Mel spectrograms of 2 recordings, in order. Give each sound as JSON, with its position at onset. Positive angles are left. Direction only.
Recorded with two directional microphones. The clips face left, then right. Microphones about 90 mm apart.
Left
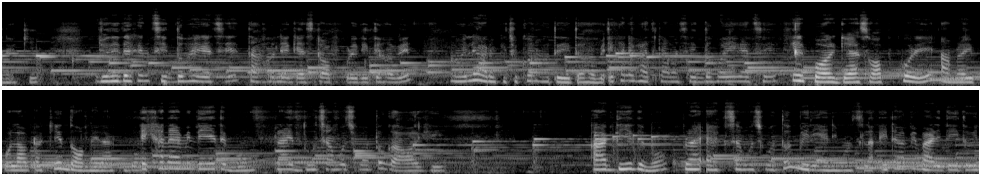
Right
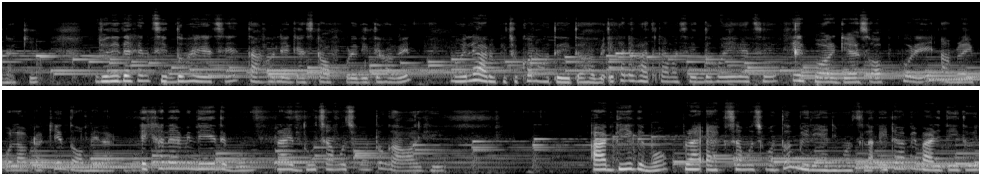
{"t": 0.5, "sound": "speech", "side_deg": -35}
{"t": 4.5, "sound": "speech", "side_deg": -55}
{"t": 5.2, "sound": "speech", "side_deg": -40}
{"t": 7.9, "sound": "speech", "side_deg": 35}
{"t": 8.5, "sound": "speech", "side_deg": 25}
{"t": 11.1, "sound": "speech", "side_deg": -20}
{"t": 12.5, "sound": "speech", "side_deg": -35}
{"t": 12.8, "sound": "speech", "side_deg": -20}
{"t": 13.1, "sound": "speech", "side_deg": -10}
{"t": 15.6, "sound": "speech", "side_deg": -50}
